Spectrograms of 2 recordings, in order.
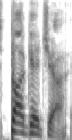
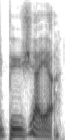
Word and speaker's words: Bugeja: But it's actually Bugeja. It's like a soft G. – Oh, that's nice. – And then the J you just ignore.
